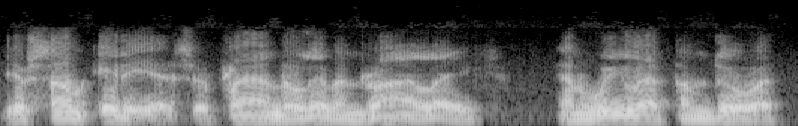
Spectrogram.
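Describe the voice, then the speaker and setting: An actor playing a gruff, folksy American hardware store owner, wary and emphatic, in a radio drama. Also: male voice, a bass voice, very animated, normal speed, exaggerated voice. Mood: troubled, indignant. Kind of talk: 1980 radio drama acting. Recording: dull lo-fi 1980 radio broadcast.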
